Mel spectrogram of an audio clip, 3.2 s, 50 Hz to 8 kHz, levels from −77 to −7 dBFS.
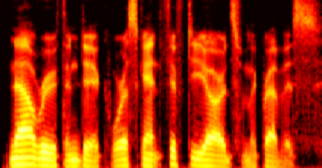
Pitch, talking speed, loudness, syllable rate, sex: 100 Hz, 225 wpm, -19 LUFS, 5.3 syllables/s, male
